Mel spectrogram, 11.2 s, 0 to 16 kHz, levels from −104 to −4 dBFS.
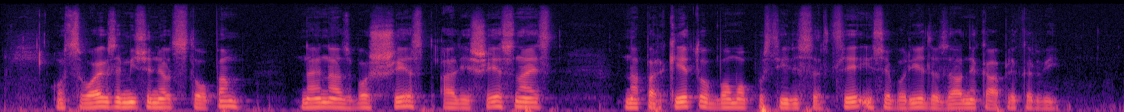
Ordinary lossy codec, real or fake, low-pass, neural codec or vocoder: none; real; 14.4 kHz; none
